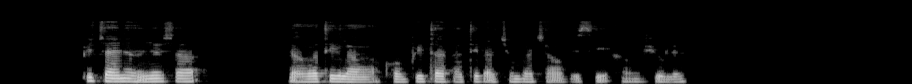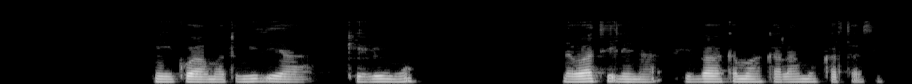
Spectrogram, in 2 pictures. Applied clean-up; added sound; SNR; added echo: none; none; none; none.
